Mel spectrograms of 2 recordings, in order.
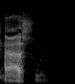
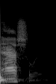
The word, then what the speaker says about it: Astley: Never Gonna Give You Up by Rick Astley. Yes. – Sometimes I say his name like Ashley.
